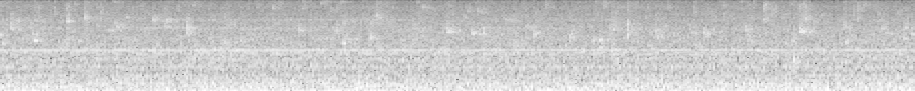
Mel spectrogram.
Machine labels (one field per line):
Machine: pump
